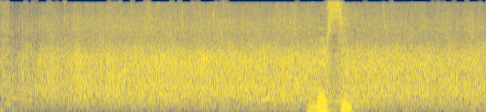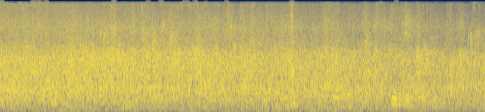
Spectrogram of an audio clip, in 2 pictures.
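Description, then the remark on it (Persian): A crowd claps steadily and continuously for the participants at the close of an event, a dense, even wash of applause that holds its loudness throughout. Partway through, a single voice briefly speaks over it. “ما تموم کردیم من تشکر میکنم از همه دوستان پیشا پیش یلای همه رو به همه تبریک میگم لطف کنید تشویق بفرمایید دوستان رو”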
